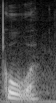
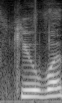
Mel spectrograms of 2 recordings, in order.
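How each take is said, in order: First: It is pronounced with Spanish sounds. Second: It is pronounced with English sounds. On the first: "but Spanish is Cuba" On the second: "English pronunciation is Cuba"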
